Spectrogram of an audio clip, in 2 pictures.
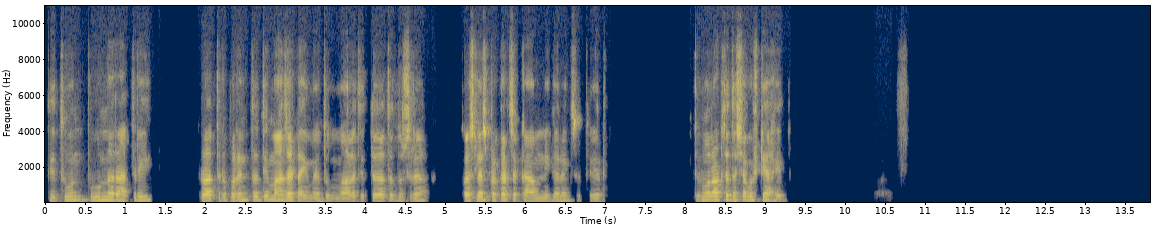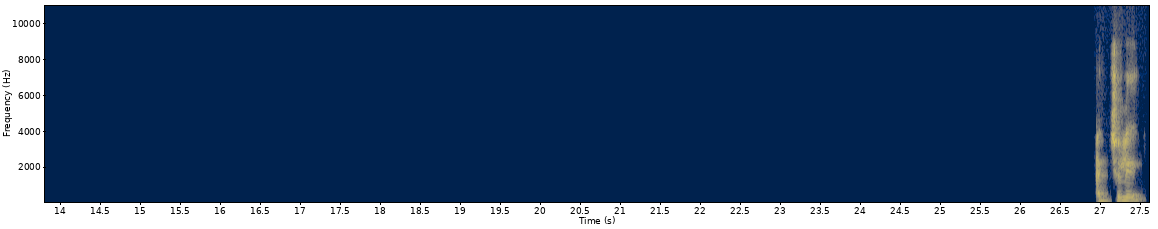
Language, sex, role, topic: Marathi, male, guest, तुमची सकाळची आरोग्यदायी दिनचर्या कशी असते, थोडक्यात सांगाल का?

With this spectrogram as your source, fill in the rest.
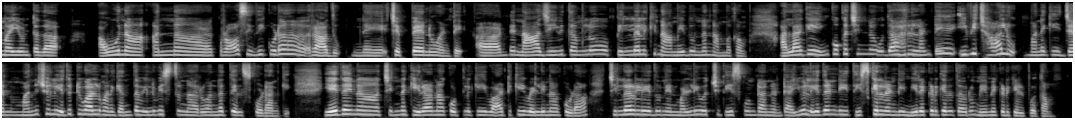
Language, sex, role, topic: Telugu, female, guest, మీరు నమ్మకాన్ని ఎలా నిర్మించుకుంటారు?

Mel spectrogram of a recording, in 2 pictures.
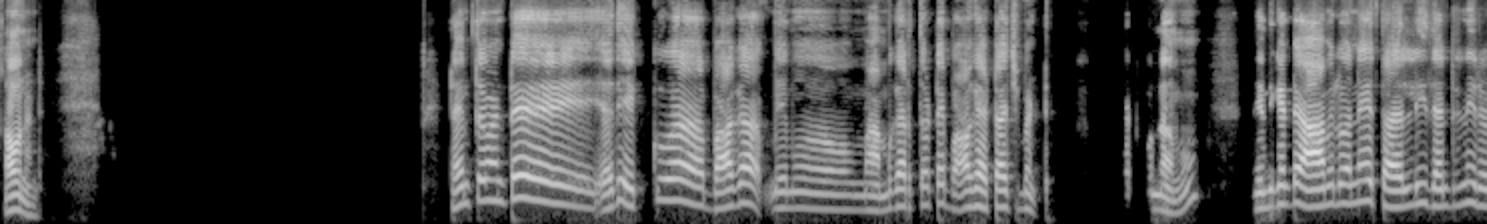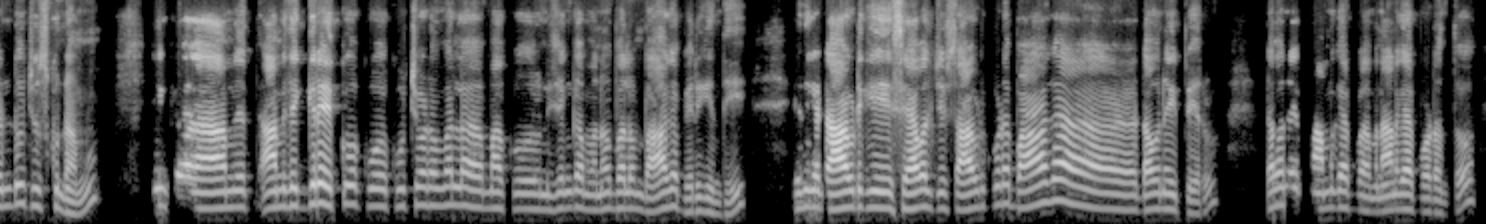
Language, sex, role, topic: Telugu, male, guest, కష్టకాలంలో మనోబలం పెంచుకునేందుకు ఏ మార్గాలు సహాయపడతాయి?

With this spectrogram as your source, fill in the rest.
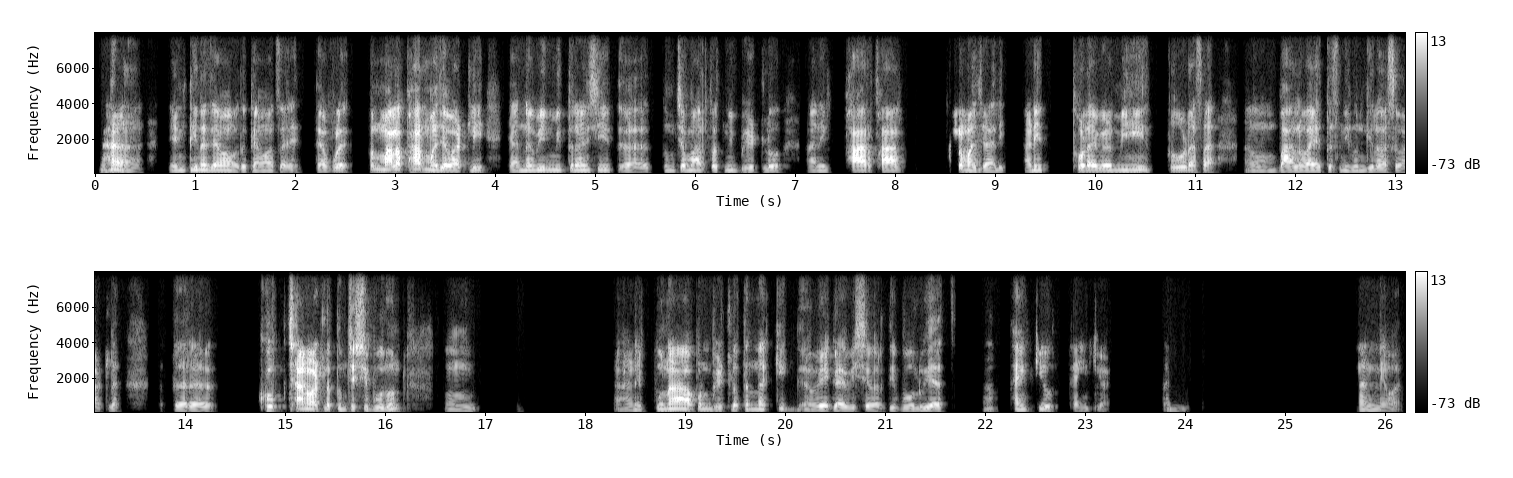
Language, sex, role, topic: Marathi, male, host, तुम्हाला एखादा आवडता दूरदर्शन कार्यक्रम किंवा व्यंगचित्र आठवते का?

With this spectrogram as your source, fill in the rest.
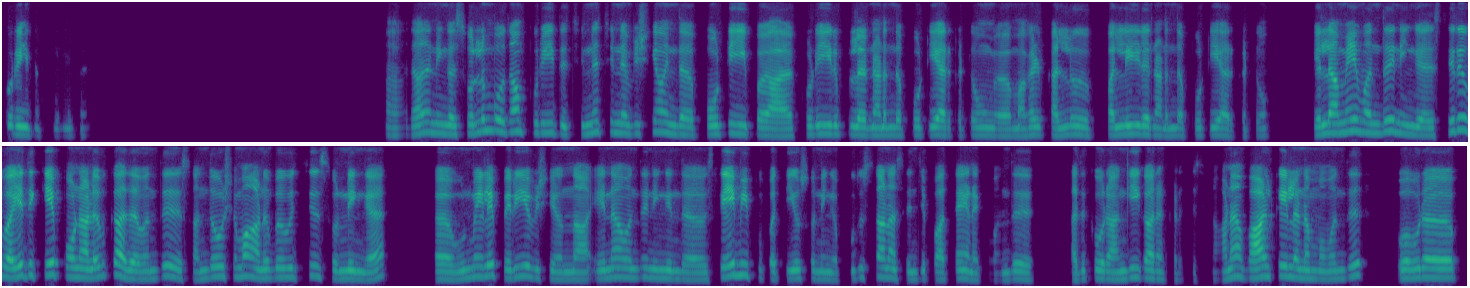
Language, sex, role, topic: Tamil, female, host, சிறிய வெற்றிகள் உங்கள் மனநிலையை எப்படிச் சிறிது சிறிதாக வலுப்படுத்துகின்றன?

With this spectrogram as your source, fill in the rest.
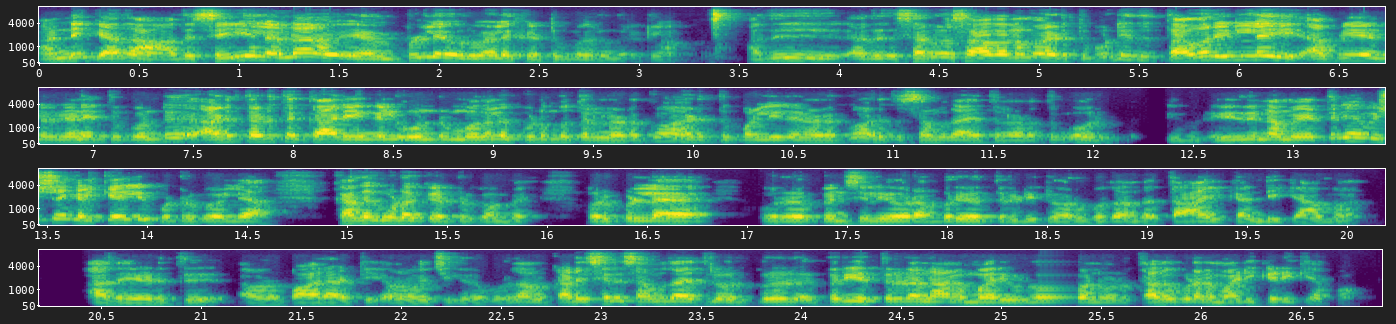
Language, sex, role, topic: Tamil, male, guest, அதே தவறு மீண்டும் நடந்தால், நீங்கள் அவருக்கு இரண்டாம் வாய்ப்பு கொடுப்பீர்களா?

